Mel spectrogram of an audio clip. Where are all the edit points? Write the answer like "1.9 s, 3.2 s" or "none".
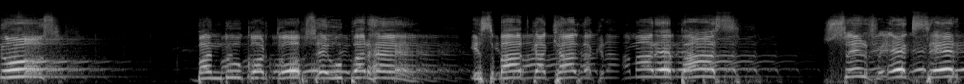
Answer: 6.0 s

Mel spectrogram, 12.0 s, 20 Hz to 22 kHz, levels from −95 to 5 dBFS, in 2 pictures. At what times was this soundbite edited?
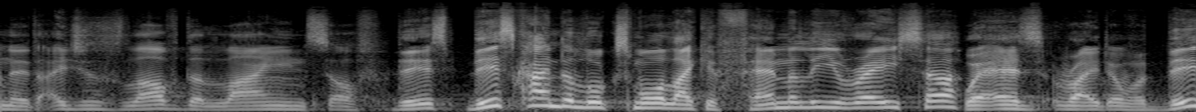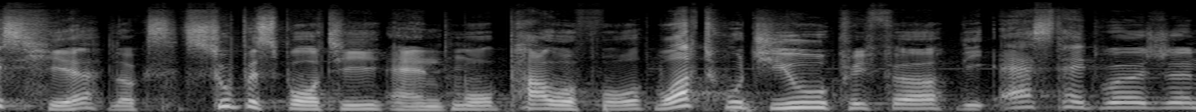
2.3 s, 8.2 s, 9.2 s

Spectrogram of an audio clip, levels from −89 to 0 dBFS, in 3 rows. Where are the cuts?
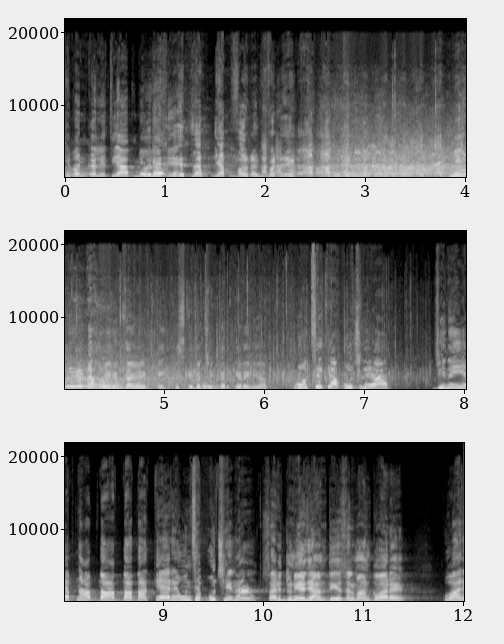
none

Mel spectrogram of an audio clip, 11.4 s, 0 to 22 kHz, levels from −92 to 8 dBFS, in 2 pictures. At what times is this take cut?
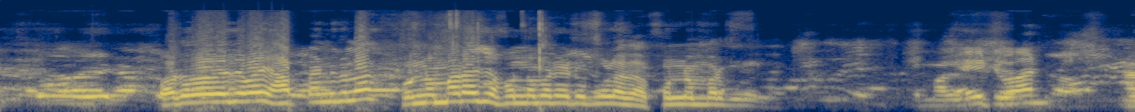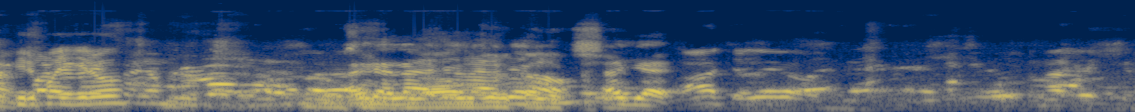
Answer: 2.0 s, 6.5 s

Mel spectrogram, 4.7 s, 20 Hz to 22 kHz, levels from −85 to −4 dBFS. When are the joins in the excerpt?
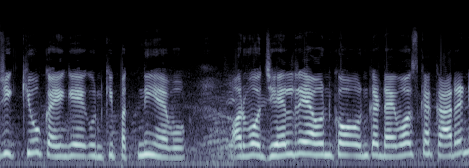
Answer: none

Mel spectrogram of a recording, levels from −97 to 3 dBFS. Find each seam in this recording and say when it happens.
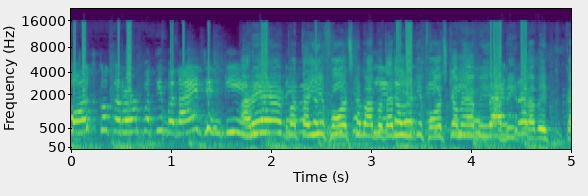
none

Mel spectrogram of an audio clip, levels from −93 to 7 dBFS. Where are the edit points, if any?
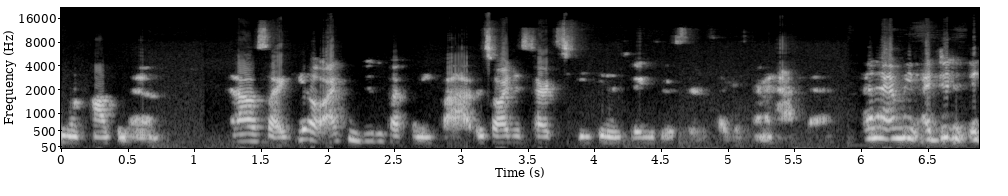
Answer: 5.9 s

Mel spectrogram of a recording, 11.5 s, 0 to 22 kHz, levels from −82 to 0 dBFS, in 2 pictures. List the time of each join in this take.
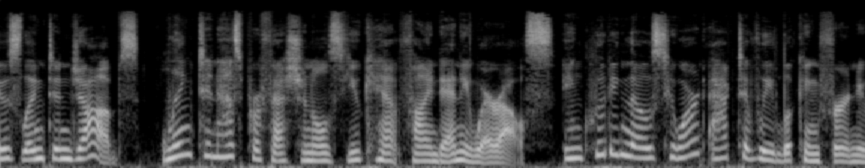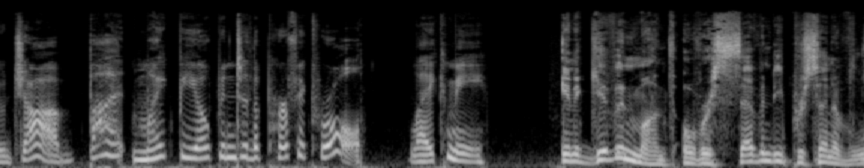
none

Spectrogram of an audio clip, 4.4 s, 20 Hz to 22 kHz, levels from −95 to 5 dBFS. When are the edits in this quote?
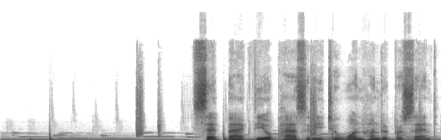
1.9 s

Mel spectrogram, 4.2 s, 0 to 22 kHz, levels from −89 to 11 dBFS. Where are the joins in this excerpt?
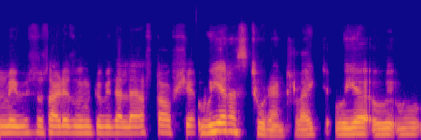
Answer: none

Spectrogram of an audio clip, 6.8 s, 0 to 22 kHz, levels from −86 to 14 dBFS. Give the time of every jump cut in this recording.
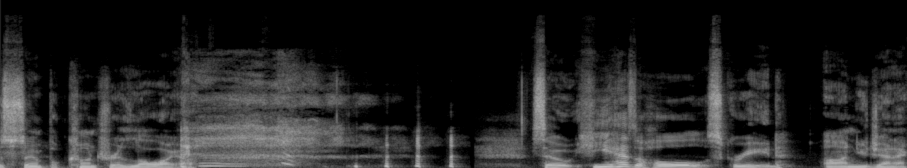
3.5 s

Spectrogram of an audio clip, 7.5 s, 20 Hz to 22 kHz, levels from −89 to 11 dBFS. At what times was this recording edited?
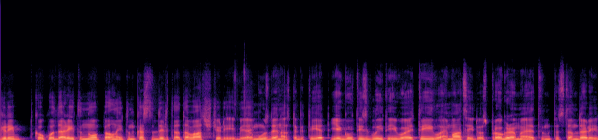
3.1 s, 4.1 s

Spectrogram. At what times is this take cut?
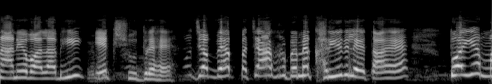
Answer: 0.9 s, 2.0 s

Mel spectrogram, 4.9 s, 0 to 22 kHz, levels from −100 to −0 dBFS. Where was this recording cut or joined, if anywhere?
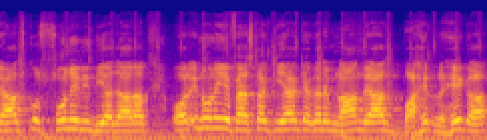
1.6 s

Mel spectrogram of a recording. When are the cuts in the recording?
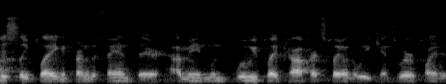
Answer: none

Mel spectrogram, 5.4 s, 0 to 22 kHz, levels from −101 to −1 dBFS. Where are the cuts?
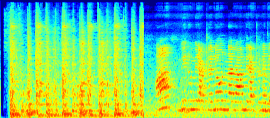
2.9 s

